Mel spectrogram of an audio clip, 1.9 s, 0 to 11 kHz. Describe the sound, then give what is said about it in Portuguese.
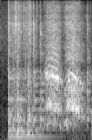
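More than 3,000 Flamengo football fans at the gate of the club's training centre roar and chant together to encourage the team, a loud, sustained wall of voices that starts abruptly and holds steady throughout, with a low rumbling hum beneath it. “Mais de 3 mil torcedores estiveram na porta do centro de treinamento do clube para incentivar o time.”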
